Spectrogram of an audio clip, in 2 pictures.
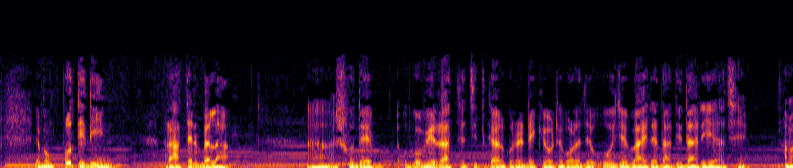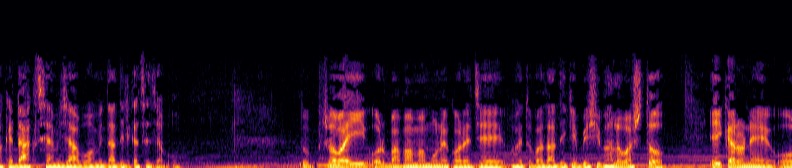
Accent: Mirpur, Dhaka Division, Bangladesh; জগন্নাথ বিশ্ববিদ্যালয়, BBA third batch. আমি এসেছি মিরপুর থেকে।

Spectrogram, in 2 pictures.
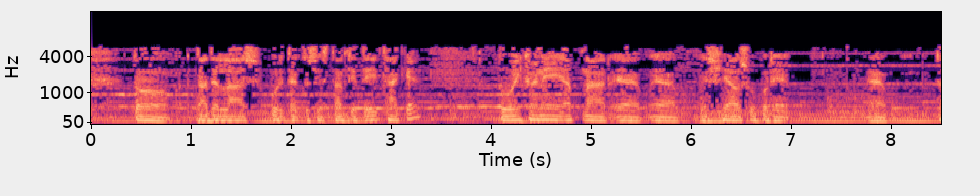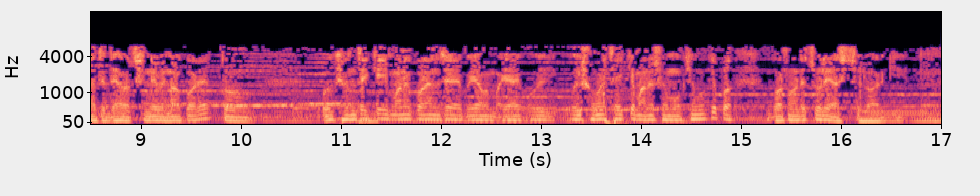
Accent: Goripur, Mymensingh Division, Bangladesh; ময়মনসিংহ গরিপুর থেকে আসছি।

